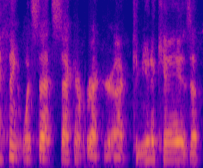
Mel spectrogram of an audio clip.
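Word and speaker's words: Communiqué: Communique. Is that how you say it? Communique? Yeah, Communique.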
